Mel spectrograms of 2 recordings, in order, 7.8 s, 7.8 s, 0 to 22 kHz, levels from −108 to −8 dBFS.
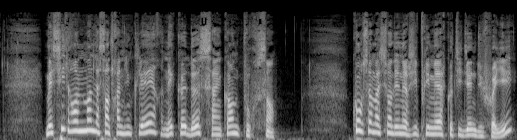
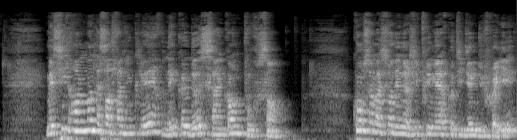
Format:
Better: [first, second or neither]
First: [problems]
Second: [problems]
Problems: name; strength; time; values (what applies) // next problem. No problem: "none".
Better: first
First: none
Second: off-mic speech; far // room echo; slight; dies away in 0.3 s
